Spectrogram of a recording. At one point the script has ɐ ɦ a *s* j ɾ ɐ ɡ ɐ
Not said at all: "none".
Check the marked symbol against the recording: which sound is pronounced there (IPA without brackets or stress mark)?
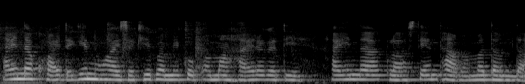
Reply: none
